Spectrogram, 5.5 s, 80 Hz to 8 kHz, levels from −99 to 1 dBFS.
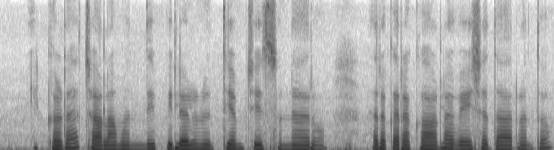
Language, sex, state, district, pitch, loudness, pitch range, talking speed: Telugu, female, Telangana, Nalgonda, 205 Hz, -25 LUFS, 195-210 Hz, 110 wpm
